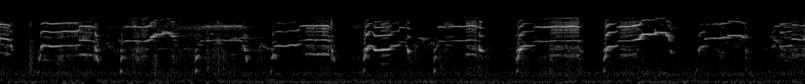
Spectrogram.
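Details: Bald eaglet refusing to share a fish with its mother at the NCTC nest, June 23, 2021: irregular, overlapping squeals and chittering notes, steady and harmonic-rich, with quick jumbled bursts between them.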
